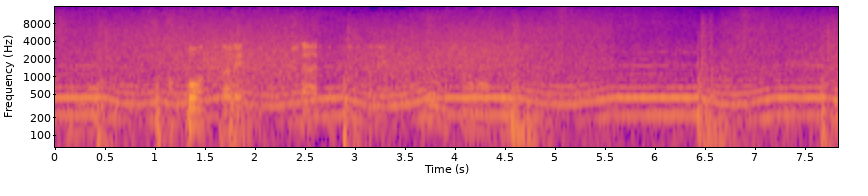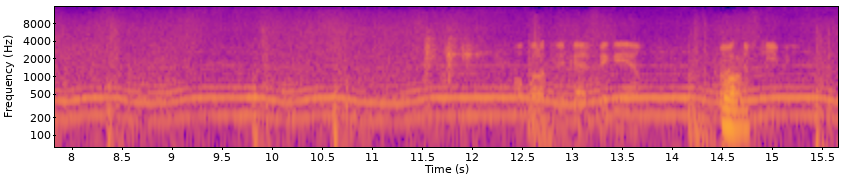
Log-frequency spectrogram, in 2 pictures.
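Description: A jet ski engine whines, its pitch rising and falling over and over.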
